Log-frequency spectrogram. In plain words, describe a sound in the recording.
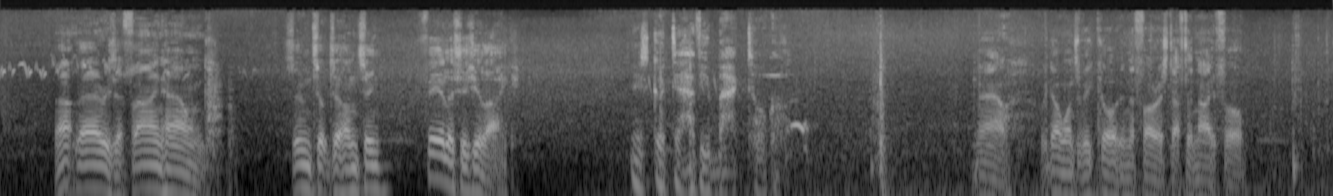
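A younger man answers calmly.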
